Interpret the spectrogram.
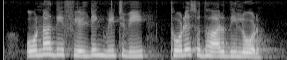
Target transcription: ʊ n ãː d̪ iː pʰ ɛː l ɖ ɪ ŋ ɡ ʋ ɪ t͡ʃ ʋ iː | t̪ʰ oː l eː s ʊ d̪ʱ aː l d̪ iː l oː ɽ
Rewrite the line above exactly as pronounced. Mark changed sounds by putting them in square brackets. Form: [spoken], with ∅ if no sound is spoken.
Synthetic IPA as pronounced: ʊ n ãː d̪ iː pʰ [iː] l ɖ ɪ ŋ ɡ ʋ ɪ t͡ʃ ʋ iː | t̪ʰ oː [ɽ] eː s ʊ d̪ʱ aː [ɾ] d̪ iː l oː ɽ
